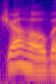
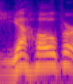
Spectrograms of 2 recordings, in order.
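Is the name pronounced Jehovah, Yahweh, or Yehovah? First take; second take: Jehovah; Yehovah. First: The name is pronounced jeh-HO-vah. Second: The name is pronounced yeh-HO-vah. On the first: "or Jehovah" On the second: "Some people mispronounce it as Yehovah"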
